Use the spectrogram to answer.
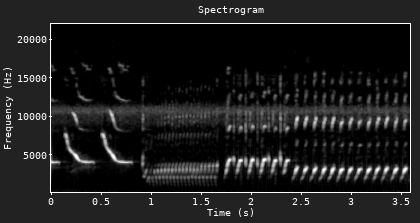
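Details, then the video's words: Canary song meant to encourage young canaries to sing: two sweeping descending whistles, a buzzy harsh roll, then a rapid steady trill of repeated upslurred notes. "Cuitan Burung Kenari Memberi Semangat Kenari Paud Untuk Gacor Dor"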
